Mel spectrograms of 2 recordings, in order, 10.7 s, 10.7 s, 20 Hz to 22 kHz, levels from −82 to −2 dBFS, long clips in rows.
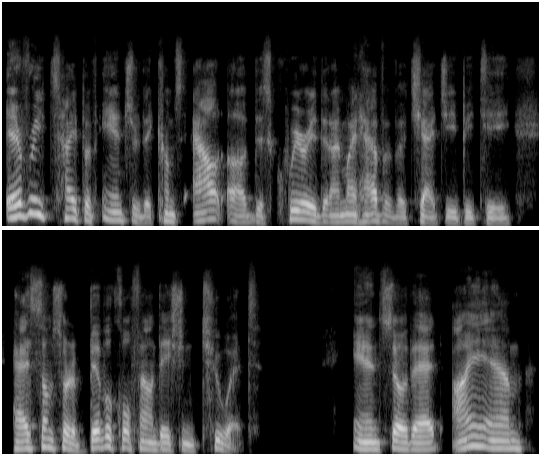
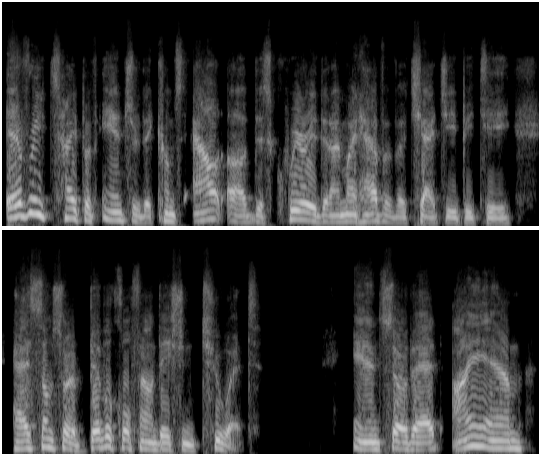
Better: first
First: none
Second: distortion; slight; 10 dB below the speech

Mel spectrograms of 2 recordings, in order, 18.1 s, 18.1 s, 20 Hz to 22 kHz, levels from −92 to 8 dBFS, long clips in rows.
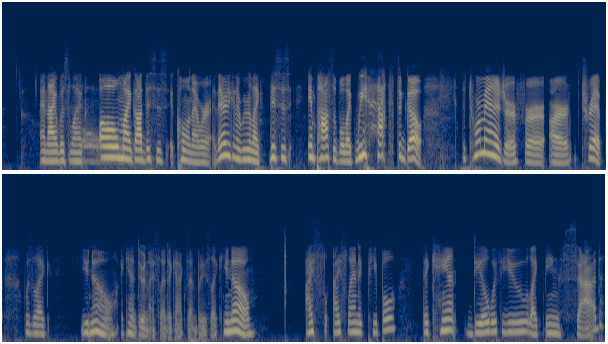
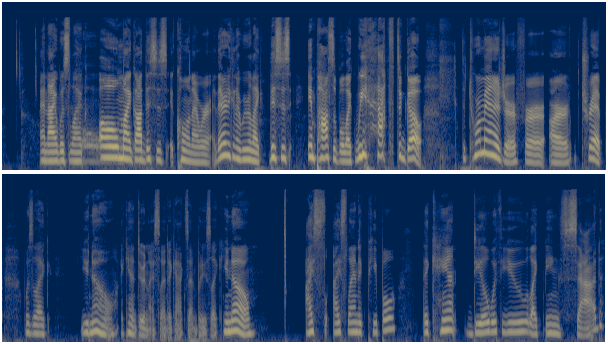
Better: second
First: muffled; very; fading above 3.5 kHz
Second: none

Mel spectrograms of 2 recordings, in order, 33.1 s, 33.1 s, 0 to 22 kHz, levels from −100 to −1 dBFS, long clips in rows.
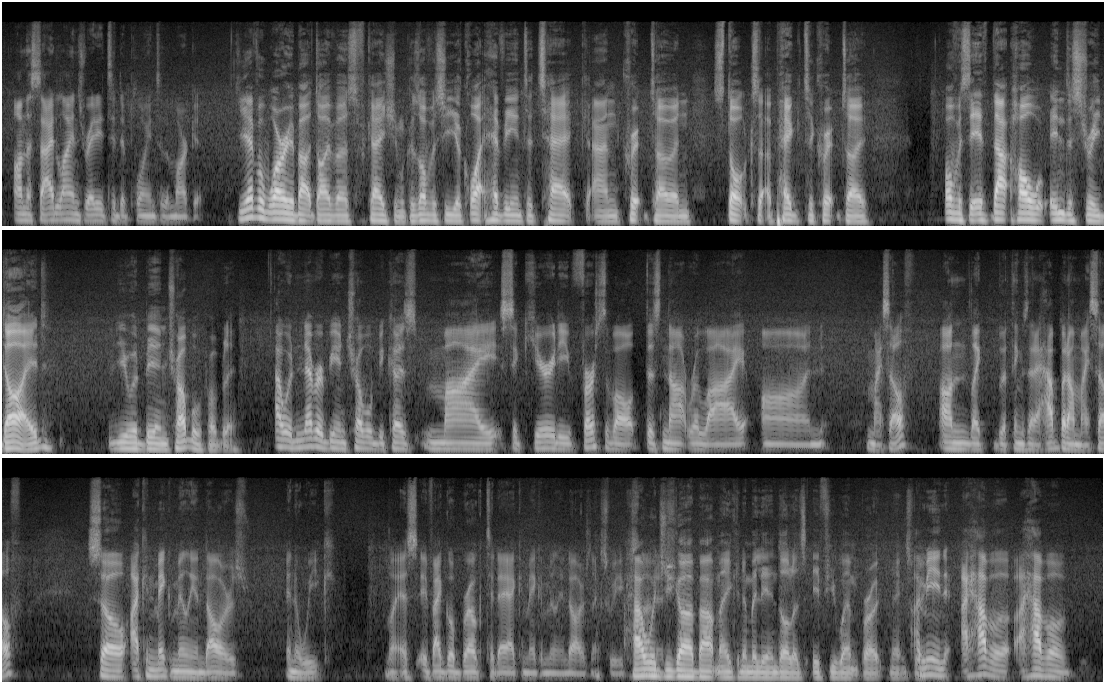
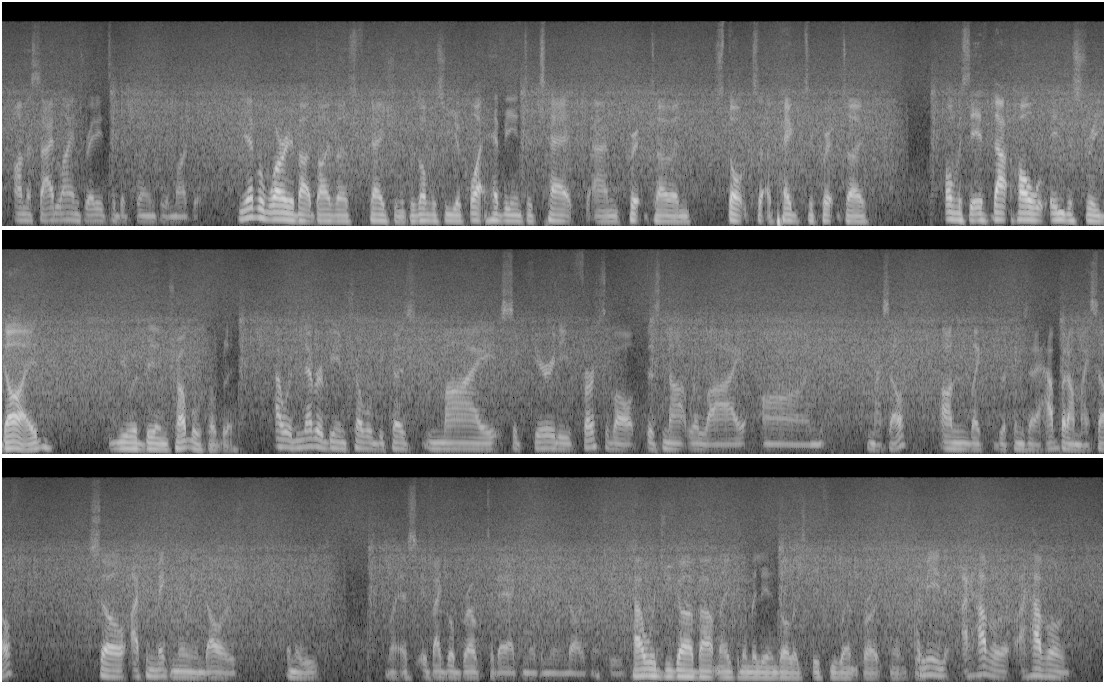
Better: first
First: hiss; faint; throughout; 25 dB below the speech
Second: hiss; loud; throughout; 4 dB below the speech

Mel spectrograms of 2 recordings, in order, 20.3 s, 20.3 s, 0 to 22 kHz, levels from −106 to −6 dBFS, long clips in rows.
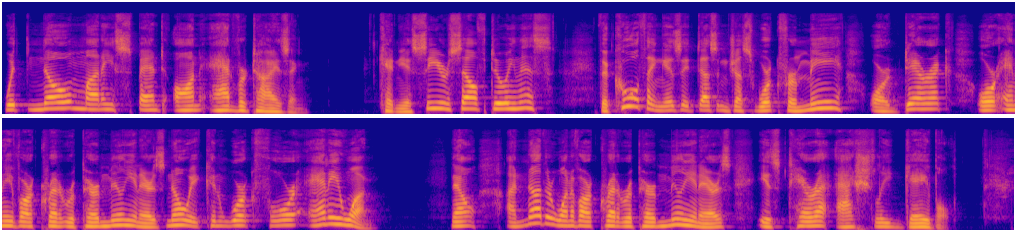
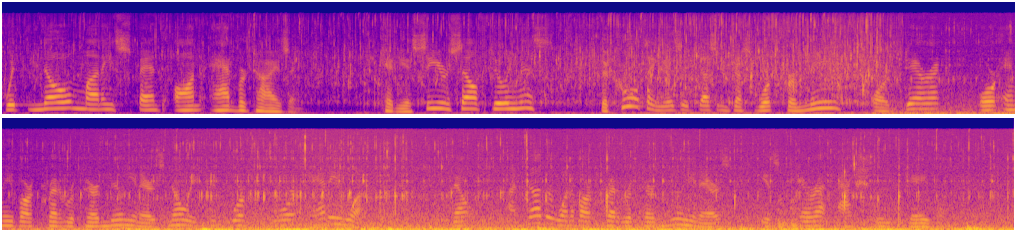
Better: first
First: none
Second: rain or running water; very loud; throughout; 2 dB above the speech

